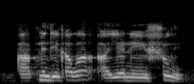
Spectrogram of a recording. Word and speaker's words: अयनेषु: कि आपने देखा होगा आयने शु और सर्वेश तो इसके अंदर मुर्धन्य सकार है और मुर्धन्य सकार की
